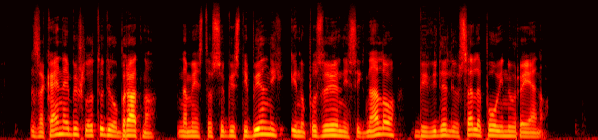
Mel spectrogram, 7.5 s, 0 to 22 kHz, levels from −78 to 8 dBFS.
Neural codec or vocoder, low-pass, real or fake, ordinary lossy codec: codec, 44.1 kHz, 7.8 kbps, Pupu-Codec; none; fake; none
